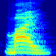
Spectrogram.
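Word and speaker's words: Mai: হবে ওকে এপ্রিল মাসকে কি বলে আর যেটা মে মাস এই মে মাসটাকে কি বলে উচ্চারণ করে জানেন এই মেটা হয়ে যায় মাই হ্যা মাই মে না মাই যদি আমরা কোথাও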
